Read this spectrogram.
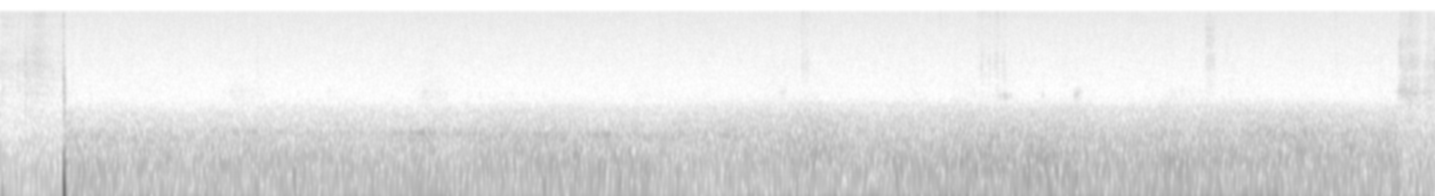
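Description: A volcano roars with a deep, steady rumble.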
